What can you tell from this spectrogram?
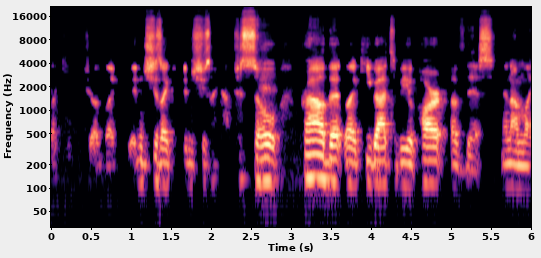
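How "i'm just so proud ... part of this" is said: put-on tearful, weeping voice, crying while talking. As the opening credits start, the speaker quotes their weeping mom; imitating mom weeping. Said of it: "she starts weeping".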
